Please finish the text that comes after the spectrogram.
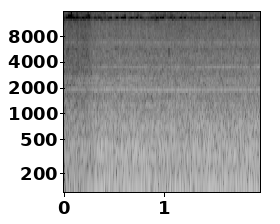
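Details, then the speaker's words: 1993 Ford F-150 V8, warm, after throttle position sensor replacement: low, even rumble holding dead steady with no surging or pulsating, fixing the earlier searching, up-and-down idle; normal smooth idle. "So that fixed it. It's warm now. Steady idle."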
